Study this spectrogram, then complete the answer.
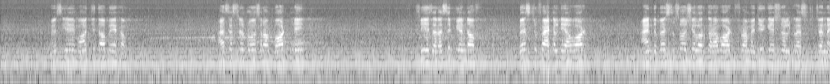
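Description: A man speaks into a microphone over loudspeakers in a large hall, announcing in short bursts.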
